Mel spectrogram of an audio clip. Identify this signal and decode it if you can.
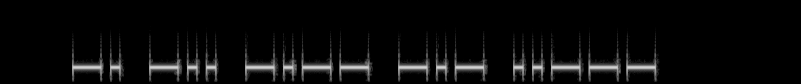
Morse code, heard as a keyed tone, about 13 wpm, 800 Hz. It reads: NDYK2
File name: LEZIONI / 9 2 12wpm 2301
